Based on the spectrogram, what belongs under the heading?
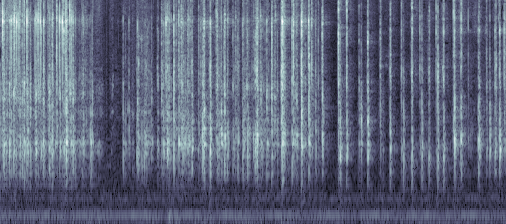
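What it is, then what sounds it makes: Plastic mechanical keyboard. A compact white plastic mechanical keyboard with pink keycaps is held up and tilted, then typed on and tapped with the long nails and fingertips of one hand. Fast, dense bursts of bright plastic clicks and clacks give way to quicker, more spaced individual taps. Each click is sharp and dies away almost instantly.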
